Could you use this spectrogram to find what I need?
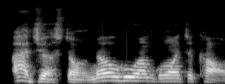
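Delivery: ordinary talk, nothing marked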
